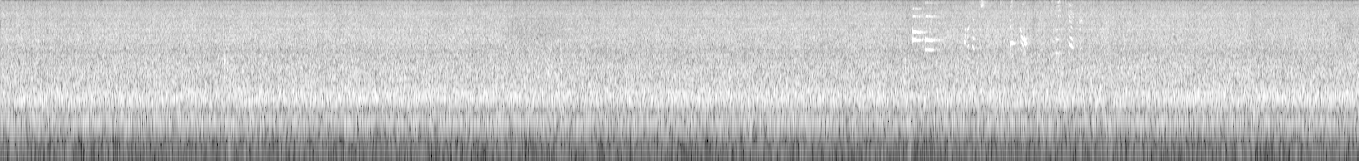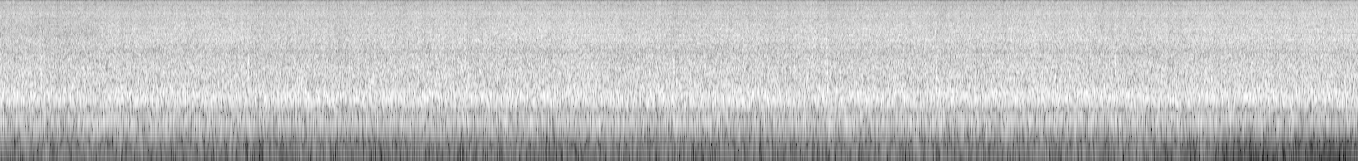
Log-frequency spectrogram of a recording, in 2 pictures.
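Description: Tyres roar steadily on a highway as a car drives at speed.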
